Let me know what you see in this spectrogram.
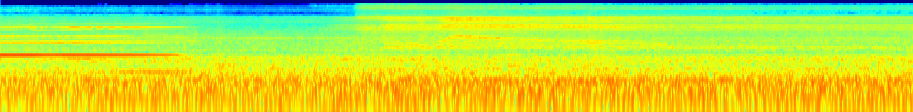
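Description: Coal-loaded open freight wagons rolling past with a steady rumble of wheels on rail. A high steady wheel squeal runs through the first second and a half, and a brief falling squeal comes about three seconds in.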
